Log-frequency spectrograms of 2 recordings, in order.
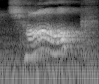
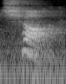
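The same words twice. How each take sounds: First: The L sound is pronounced in the word. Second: The L sound is silent in the word. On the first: The speaker calls it wrong. "We don't say chalk" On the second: The speaker calls it right. "we say chalk. So that L is a silent letter"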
